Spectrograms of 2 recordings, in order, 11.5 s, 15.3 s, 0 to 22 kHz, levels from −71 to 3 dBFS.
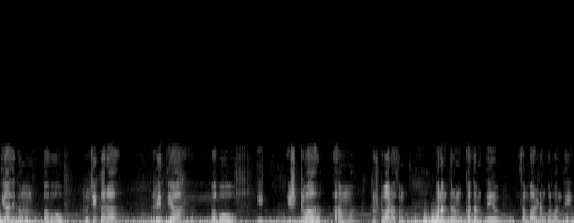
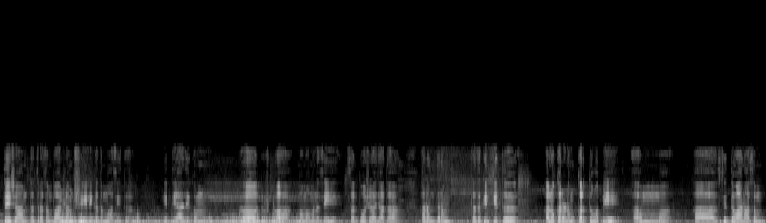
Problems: background sounds at intervals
